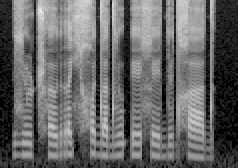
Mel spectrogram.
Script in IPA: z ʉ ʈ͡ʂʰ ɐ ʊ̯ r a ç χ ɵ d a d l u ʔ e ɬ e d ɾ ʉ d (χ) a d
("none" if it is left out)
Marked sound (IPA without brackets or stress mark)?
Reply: χ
